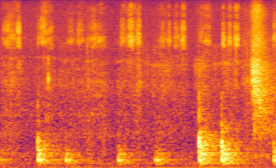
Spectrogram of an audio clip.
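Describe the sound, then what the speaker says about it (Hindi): A pen scratches a chemical equation onto paper, making soft, close tapping and scraping strokes at an uneven pace, with about seven distinct stroke bursts in a quiet room. "चलो भाई लिख देता हूँ।"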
